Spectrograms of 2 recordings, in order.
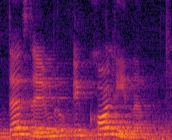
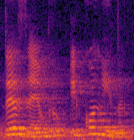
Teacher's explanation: é possível reconhecer um falante da região nordestina pela abertura sistemática da vogal pré-tônica em palavras como dezembro e colina, que em outras regiões são pronunciadas como dezembro e colina, com as vogais fechadas.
